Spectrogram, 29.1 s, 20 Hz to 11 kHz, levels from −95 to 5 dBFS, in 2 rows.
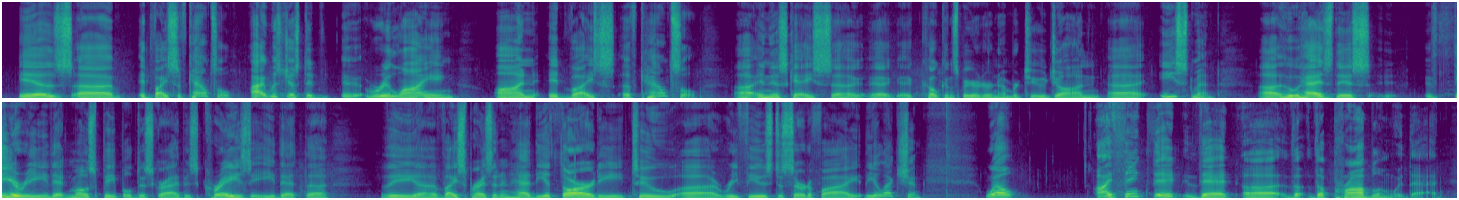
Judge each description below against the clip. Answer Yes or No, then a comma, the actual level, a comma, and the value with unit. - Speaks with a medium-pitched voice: Yes, medium, 145 Hz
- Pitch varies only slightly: No, average, 4.1 semitones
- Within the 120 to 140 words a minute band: Yes, slow, 135 wpm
